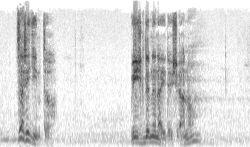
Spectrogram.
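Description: A man speaks calmly and close by into a telephone.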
